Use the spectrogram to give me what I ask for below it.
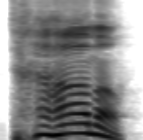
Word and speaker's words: Tahmoh: How do you say T-A-H-M-O-H? – Tamo? – Tamo.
